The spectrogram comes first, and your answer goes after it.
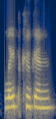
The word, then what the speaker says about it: Lebkuchen: So two examples of this are Lebkuchen. So you have the A sound in Lebkuchen spelled with an E, and then Flamen.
